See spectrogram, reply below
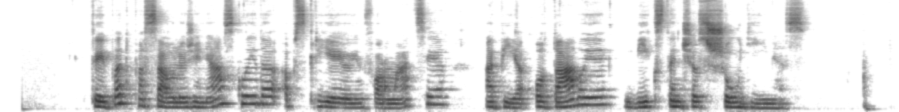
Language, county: Lithuanian, Vilnius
